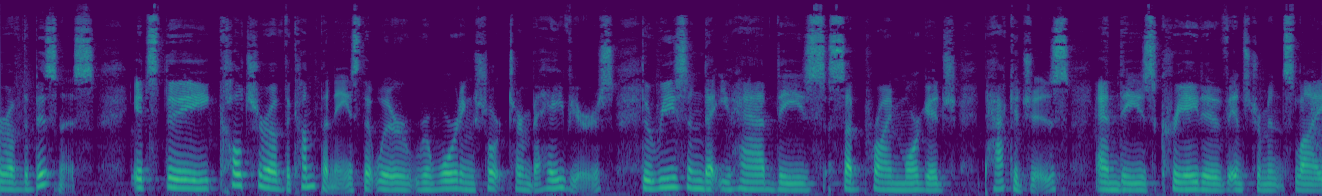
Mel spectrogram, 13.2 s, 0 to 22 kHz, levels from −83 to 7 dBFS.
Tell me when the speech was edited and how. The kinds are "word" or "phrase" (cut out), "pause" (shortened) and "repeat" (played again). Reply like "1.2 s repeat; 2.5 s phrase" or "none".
none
